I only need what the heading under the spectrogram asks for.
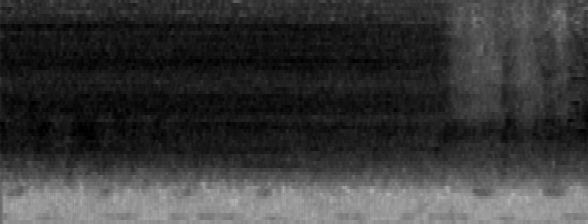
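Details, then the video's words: Garden cicadas in Seoul, Korea, on a summer day, droning in a continuous bright buzz. A low, soft note repeats about twice a second underneath, and the buzz swells slightly near the end. "Cicadas chirping sounds"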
